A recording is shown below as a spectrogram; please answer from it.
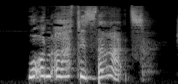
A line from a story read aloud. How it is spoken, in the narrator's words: she exclaimed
